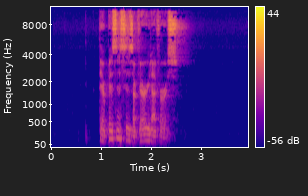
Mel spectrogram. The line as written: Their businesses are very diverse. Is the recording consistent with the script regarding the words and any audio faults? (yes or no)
yes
